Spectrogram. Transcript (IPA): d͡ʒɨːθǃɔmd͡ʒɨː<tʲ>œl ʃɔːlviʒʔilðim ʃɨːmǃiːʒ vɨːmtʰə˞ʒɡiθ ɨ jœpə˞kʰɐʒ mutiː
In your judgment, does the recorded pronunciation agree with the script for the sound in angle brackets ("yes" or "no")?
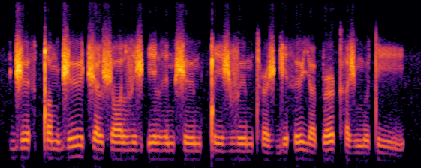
no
